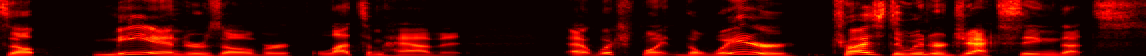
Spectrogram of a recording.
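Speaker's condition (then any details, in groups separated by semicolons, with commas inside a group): No condition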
